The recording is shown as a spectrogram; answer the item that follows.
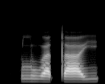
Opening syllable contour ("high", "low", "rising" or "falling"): low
